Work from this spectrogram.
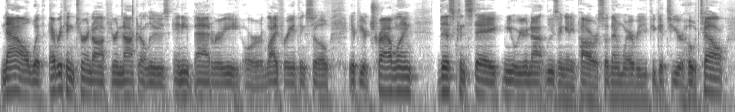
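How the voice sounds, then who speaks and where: Man, low-pitched voice, casual product review, informal step-by-step explaining. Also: a bit bright.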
